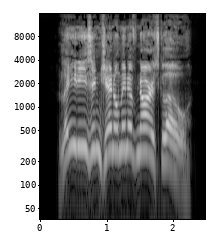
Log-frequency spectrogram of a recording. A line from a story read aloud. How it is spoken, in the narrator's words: Tecumseh bellowed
